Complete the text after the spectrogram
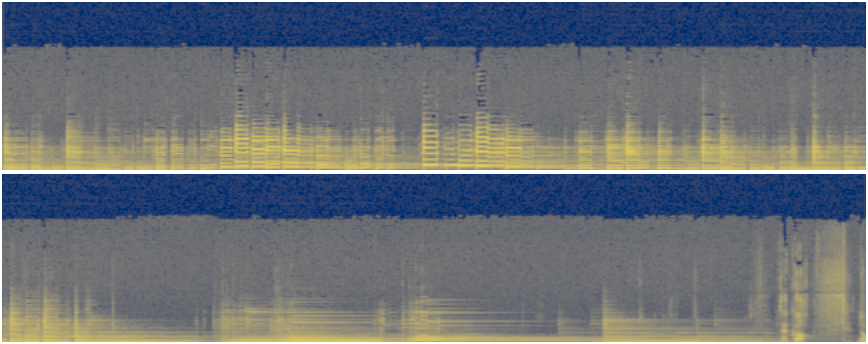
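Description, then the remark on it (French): A distorted electric guitar plays a smooth legato run, notes gliding quickly into one another, then settles into several loud, sustained held notes with brief gaps between them. Continuous. “Et, et c'est vrai que j'ai tendance à beaucoup, beaucoup jouer comme ça. Et c'est un choix, en fait, hein, parce que j'aime le son lié, ça me permet d'accentuer.”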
